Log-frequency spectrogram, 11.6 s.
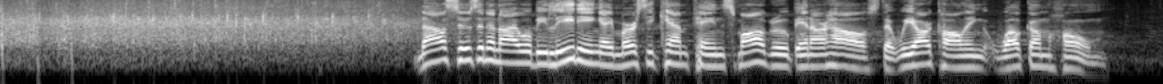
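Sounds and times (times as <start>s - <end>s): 
audience clapping: 0.0s - 5.2s
speech: 4.2s - 11.1s.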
